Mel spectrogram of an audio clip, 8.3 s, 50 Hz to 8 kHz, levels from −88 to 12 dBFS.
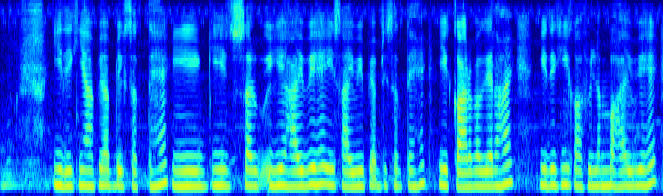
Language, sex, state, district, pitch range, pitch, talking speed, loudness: Hindi, female, Chhattisgarh, Sarguja, 220-235 Hz, 225 Hz, 230 wpm, -32 LUFS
